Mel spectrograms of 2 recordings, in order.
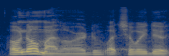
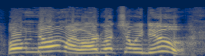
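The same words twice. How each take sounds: First: It is said calmly, as plain reading. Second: It is said in a panicked, frightened way.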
